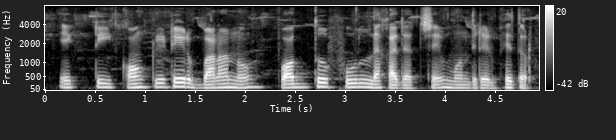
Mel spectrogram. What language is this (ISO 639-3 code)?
ben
